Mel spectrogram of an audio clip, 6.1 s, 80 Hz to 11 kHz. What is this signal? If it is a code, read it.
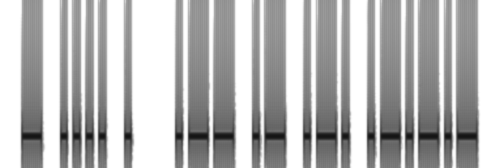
Morse code, heard as a keyed tone, about 14 wpm, 700 Hz. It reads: THE WAR.
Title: Sentences from Top 1000 Words - Review Part 6 - 15wpm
